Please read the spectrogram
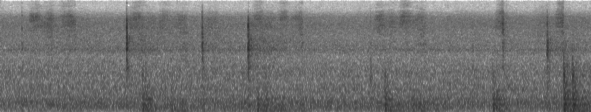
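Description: Chalk writing on a blackboard: short scratchy strokes with a few sharp taps of the chalk as digits are written.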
